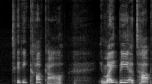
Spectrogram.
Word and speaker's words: Titicaca: Lake Titicaca. Thank you. Many Karen. If I'm pronouncing it wrong.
